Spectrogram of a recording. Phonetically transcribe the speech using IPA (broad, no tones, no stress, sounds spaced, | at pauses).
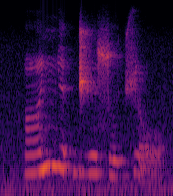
ɑ ɲ ɛ ʔ d͡ʒ ø s o t͡ʃ ɭ ɔ̰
